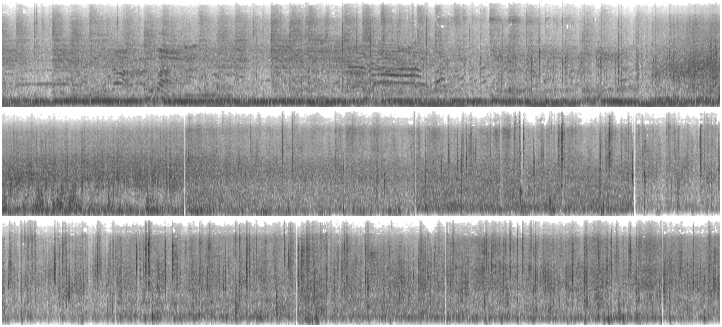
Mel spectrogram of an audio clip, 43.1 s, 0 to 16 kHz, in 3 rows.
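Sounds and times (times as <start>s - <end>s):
footsteps crunching on rocky trail: 17.2s - 43.0s
clothing and gear rustling: 19.2s - 43.0s.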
